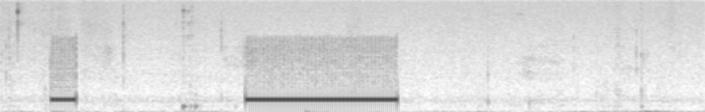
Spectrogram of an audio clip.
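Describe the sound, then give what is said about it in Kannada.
Telephone line tones of an incoming call: a short steady beep, then after a pause a longer unbroken tone of about one and a half seconds at the same pitch, over faint hiss. “ಮೊದಲ ದೂರವಾಣಿ ಕರೆ.”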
